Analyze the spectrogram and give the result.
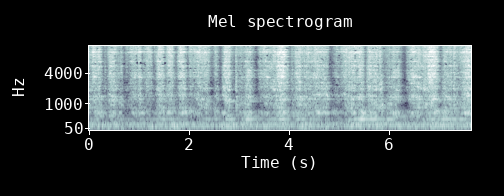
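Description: Fingernails scratch and rub along the matte black tripod base leg of a black music stand. The result is a steady, dry scratchy rasp lasting about eight seconds, with no distinct separate hits.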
